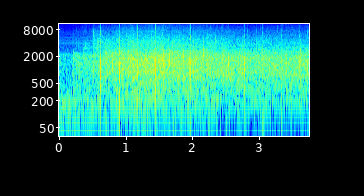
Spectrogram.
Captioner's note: audience applauds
